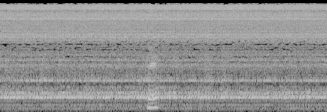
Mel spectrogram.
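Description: Electric stand mixer running at a steady speed with a constant motor hum, mixing sourdough bread dough as flour is added.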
